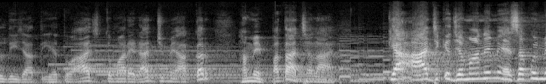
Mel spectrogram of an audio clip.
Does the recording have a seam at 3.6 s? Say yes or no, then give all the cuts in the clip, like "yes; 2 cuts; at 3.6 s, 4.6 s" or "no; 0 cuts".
yes; 1 cut; at 3.6 s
